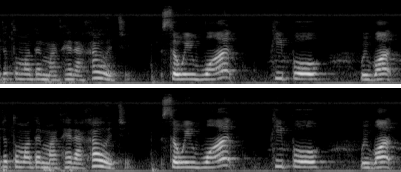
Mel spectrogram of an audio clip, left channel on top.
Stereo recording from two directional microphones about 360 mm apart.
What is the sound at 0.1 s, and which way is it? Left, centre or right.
A woman's voice, centre.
